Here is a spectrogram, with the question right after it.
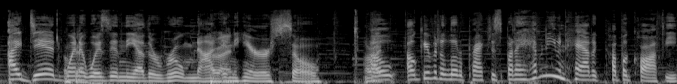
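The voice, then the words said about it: Out of breath speaking. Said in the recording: “I'm out of breath.”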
